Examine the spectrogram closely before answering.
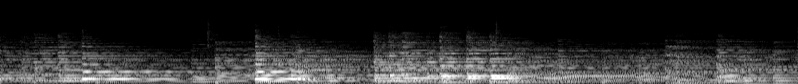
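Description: Upright piano being played: a slow run of sustained chords, a new chord struck every second or two.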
